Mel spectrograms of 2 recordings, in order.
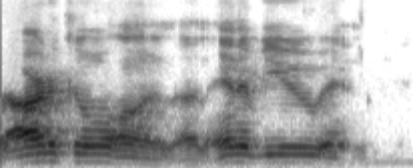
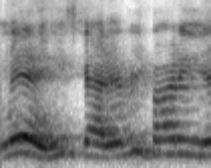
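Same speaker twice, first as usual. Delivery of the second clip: amazed; 11 semitones higher, 4 dB louder, faster than usual. Retold or imitated. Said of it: "I was like".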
